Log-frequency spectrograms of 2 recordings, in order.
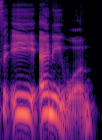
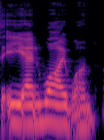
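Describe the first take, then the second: First: The middle part is said as the word 'any'. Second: The middle part is spelled out as separate letters. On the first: "Is it supposed to be pronounced the E anyone?" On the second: "or is it supposed to be pronounced the E N Y one?"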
